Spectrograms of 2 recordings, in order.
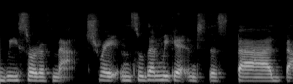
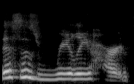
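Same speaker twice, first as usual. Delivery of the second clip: put-on frustrated child; 4 semitones higher, 4 dB louder, slower than usual. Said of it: "it's like".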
